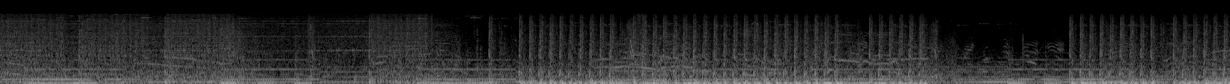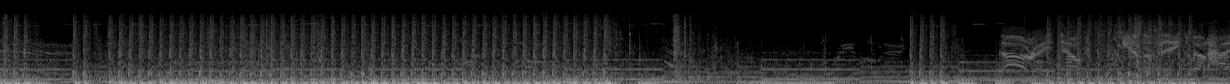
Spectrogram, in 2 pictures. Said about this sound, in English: I might as well use up these 134 rounds that I got left in this.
